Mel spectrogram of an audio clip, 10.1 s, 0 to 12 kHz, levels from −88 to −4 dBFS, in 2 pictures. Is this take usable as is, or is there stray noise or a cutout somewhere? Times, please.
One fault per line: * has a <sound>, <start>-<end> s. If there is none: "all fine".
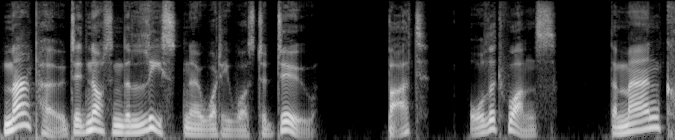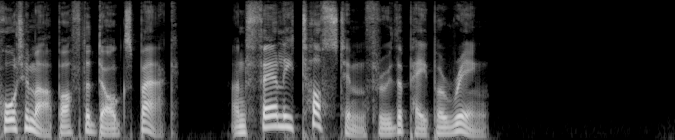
all fine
